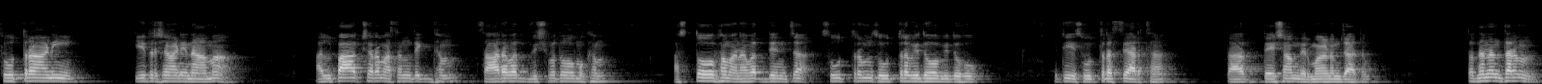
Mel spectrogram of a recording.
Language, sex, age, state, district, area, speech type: Sanskrit, male, 18-30, Karnataka, Chitradurga, rural, spontaneous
